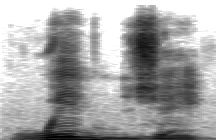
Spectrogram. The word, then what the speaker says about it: whinging: Pronunciation is whinging. Whinging.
